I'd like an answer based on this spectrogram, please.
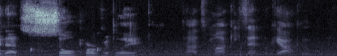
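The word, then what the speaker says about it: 竜巻旋風脚: Oh, you say it like that. Alright, fine, make me feel like an idiot. I say it like how they say it in the game, which was Tatsumaki Tsubuken.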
